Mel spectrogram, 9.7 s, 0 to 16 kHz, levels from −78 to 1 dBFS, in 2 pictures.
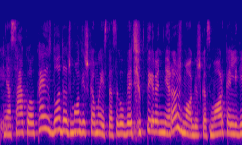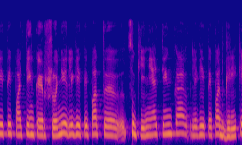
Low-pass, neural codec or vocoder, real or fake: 9.9 kHz; none; real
